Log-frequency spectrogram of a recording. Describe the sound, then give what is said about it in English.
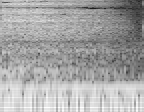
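A single deep breath taken during a guided breathing exercise, a soft airy rush that starts at its fullest and gradually fades, heard alone. “Breathe in and out. And one last breath in, breathe in”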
